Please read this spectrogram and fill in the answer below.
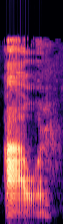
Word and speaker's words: hour: spelling over here friends when you listen to this word hour carefully you hear only our sound the Ed is silent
